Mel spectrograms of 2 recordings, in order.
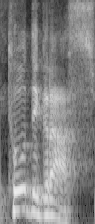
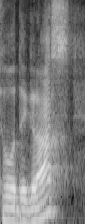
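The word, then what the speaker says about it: Tour de Gras: the band is I I'm not quite sure how to say this, but I think it's torass, which is spelled T O U R D E G R A S. So, to deass.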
